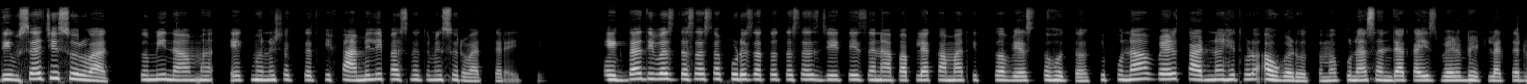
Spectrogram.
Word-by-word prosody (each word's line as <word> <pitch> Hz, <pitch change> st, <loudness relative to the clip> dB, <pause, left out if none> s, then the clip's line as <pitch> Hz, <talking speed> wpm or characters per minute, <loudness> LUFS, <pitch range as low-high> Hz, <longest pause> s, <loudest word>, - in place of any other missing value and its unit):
दिवसाची 255 Hz, +6 st, +3 dB
सुरुवात 205 Hz, -, +3 dB, 0.3 s
तुम्ही 220 Hz, +2 st, +1 dB
ना, 200 Hz, -2 st, +1 dB, 0.4 s
एक 200 Hz, 0 st, -2 dB
म्हणू 210 Hz, 0 st, +2 dB
शकतात 210 Hz, -1 st, -5 dB
की 220 Hz, -, -3 dB
फॅमिली 215 Hz, +4 st, +2 dB
पासनं 225 Hz, -1 st, -1 dB
तुम्ही 215 Hz, +1 st, -1 dB
सुरुवात 180 Hz, -7 st, -3 dB
करायची. 160 Hz, -1 st, -14 dB, 0.7 s
एकदा 215 Hz, +4 st, +4 dB
दिवस 250 Hz, -1 st, +3 dB
जसा-जसा 245 Hz, +1 st, 0 dB
पुढे 235 Hz, -1 st, +3 dB
जातो 230 Hz, 0 st, -2 dB
तसं 225 Hz, +1 st, -1 dB
जे 215 Hz, 0 st, 0 dB
ते 220 Hz, 0 st, +2 dB
जण 205 Hz, -1 st, +1 dB
आपापल्या 200 Hz, +1 st, -1 dB
कामात 195 Hz, -1 st, +1 dB
इतकं 205 Hz, 0 st, -3 dB
व्यस्त 185 Hz, +2 st, -2 dB
होतं 190 Hz, -4 st, 0 dB
की 220 Hz, -, -5 dB
पुन्हा 230 Hz, +4 st, +3 dB
वेळ 240 Hz, +1 st, +4 dB
काढणं 220 Hz, -1 st, +2 dB
हे 225 Hz, -, +3 dB
थोडं 235 Hz, 0 st, -2 dB
अवघड 190 Hz, -6 st, +4 dB
होतं 170 Hz, +1 st, -4 dB
मग 180 Hz, +1 st, -1 dB
पुन्हा 190 Hz, -1 st, +2 dB
संध्याकाळीच 195 Hz, -1 st, +1 dB
वेळ 185 Hz, 0 st, +2 dB
भेटला 185 Hz, -2 st, 0 dB
तर 185 Hz, -1 st, -3 dB
205 Hz, 160 wpm, -19 LUFS, 190-225 Hz, 0.7 s, एकदा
